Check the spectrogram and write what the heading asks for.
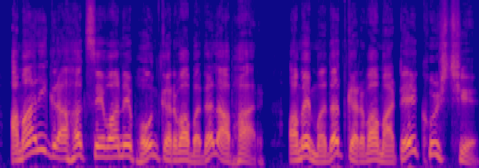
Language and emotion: Gujarati, happy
